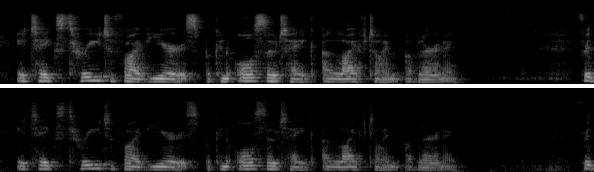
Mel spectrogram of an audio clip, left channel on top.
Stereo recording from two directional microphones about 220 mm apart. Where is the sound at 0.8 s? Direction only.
15° left (ahead or behind).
